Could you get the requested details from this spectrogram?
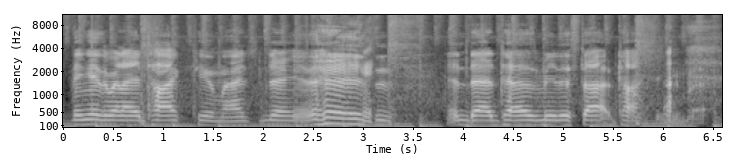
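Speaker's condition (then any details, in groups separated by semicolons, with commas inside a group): Cerebral palsy; must think about breathing while walking, speaks independently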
